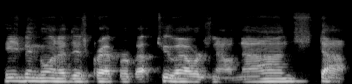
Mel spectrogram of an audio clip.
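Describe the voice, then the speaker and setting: A man's voice: medium pitch, normal speed, darkish tone. A man cutting in with sarcastic, exasperated commentary. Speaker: reaction commentator.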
